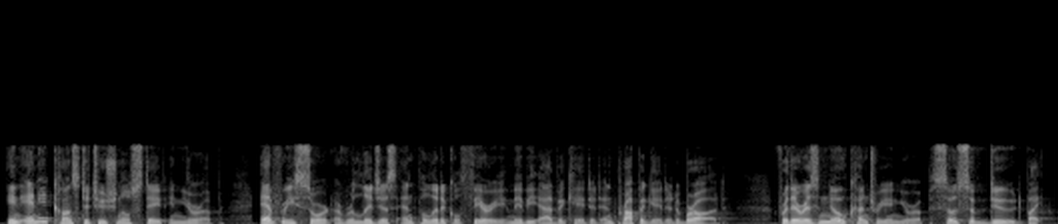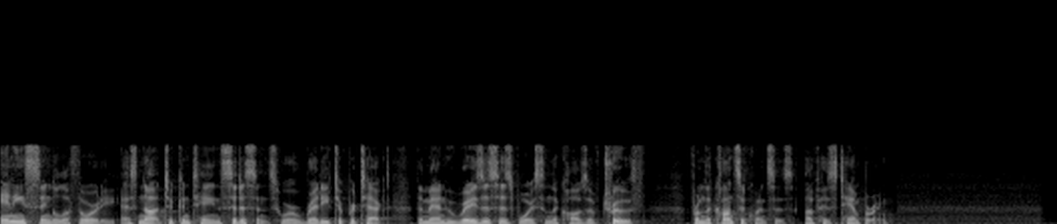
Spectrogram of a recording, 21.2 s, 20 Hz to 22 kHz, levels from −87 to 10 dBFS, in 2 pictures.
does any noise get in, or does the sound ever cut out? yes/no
no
